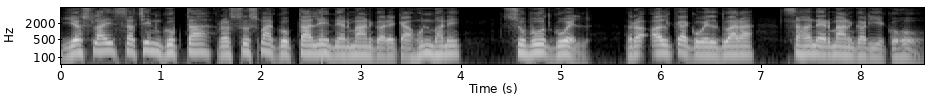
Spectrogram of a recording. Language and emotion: Nepali, neutral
